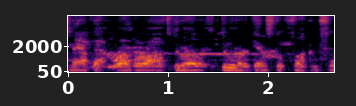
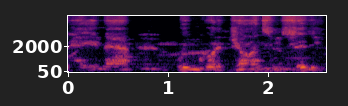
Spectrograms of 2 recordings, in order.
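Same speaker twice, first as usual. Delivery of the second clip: whispering; 6 semitones lower, 6 dB quieter than usual. Retold or imitated. Friend tips him off at club.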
